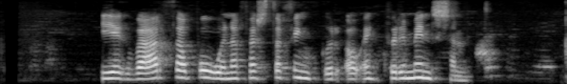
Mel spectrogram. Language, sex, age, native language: Icelandic, male, 11, Icelandic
